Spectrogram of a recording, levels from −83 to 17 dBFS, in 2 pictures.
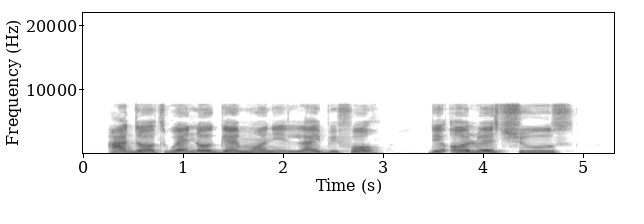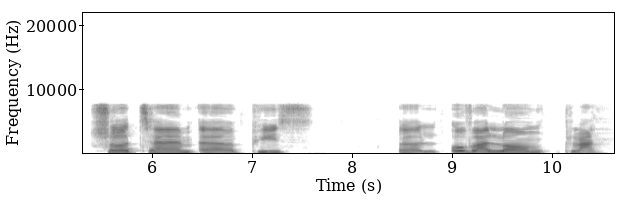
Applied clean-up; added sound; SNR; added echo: none; none; none; none.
